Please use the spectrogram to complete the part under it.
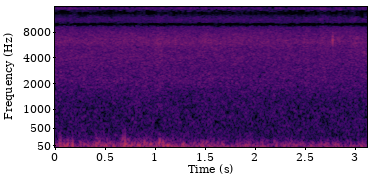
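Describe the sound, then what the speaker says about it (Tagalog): Strong wind roaring steadily into the microphone at a small farm near a river, low and buffeting, with no voices. "Ang lakas ng hangin."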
